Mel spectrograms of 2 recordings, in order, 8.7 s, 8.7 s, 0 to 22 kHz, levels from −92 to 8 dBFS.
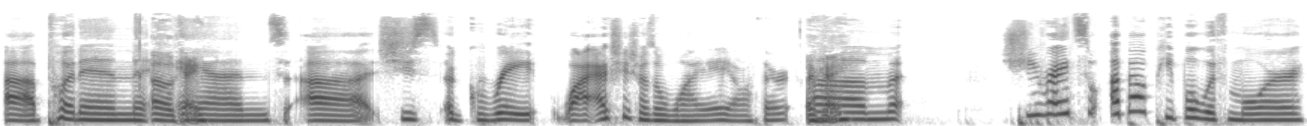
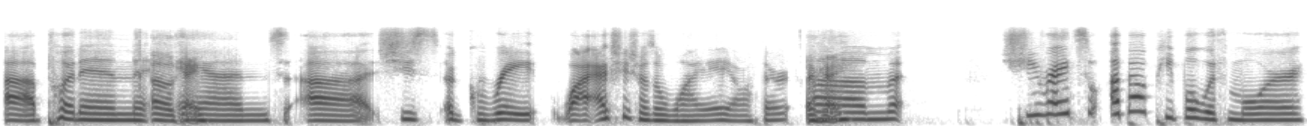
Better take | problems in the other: first | garbled, watery; slightly; nothing above 8 kHz

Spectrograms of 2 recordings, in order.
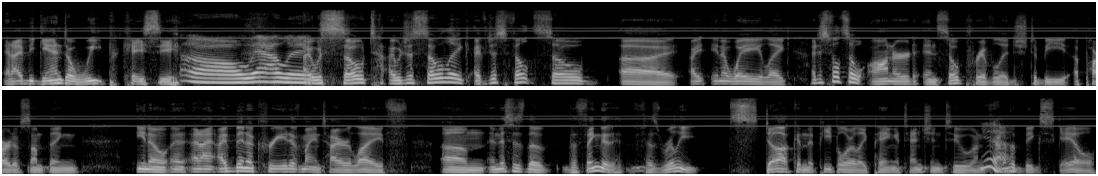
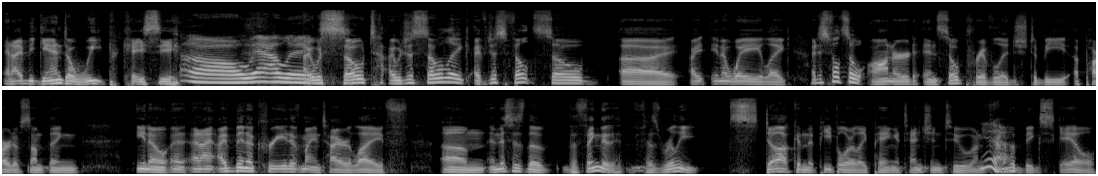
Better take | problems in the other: second | high-pitched whine; noticeable; throughout; 3.5 kHz, 15 dB below the speech

